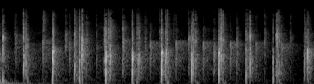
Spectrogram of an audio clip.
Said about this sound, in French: Waouh, on applaudit.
